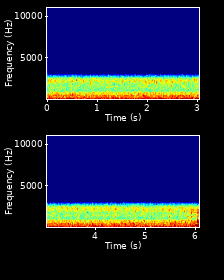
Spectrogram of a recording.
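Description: Crișul Repede river rushing fast past a rocky bank: a steady, even rush of water, heaviest in the low end.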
